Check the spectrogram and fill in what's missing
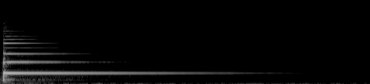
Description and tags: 2 octave c, on a nylon strung guitar. belongs to samplepack "Notes on nylon guitar".
a, guitar, music, note, notes, nylon, string, strings, tone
